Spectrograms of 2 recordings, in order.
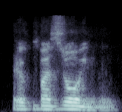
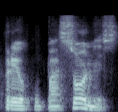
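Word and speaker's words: preocupações: Ahora, no es como decir sones, no es esa terminación. No sería preocupazones, no, es preocupazoines, preocupazoines. O sea, en la nasalización le da o le llega a inyectar como ese sonido como que fuera una I ahí en medio.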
